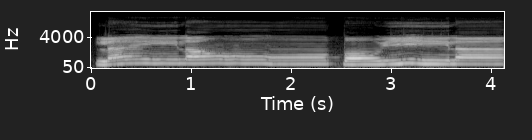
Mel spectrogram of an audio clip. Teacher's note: Tanwin bertemu dengan to, cara bacanya samar, didengungkan,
